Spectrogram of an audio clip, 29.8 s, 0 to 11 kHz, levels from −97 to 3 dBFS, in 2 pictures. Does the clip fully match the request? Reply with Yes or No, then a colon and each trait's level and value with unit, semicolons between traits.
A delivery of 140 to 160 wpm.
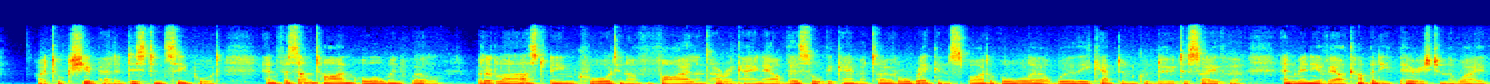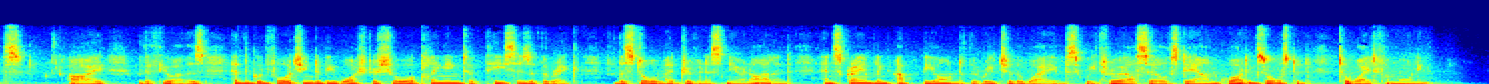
No: average, 195 wpm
